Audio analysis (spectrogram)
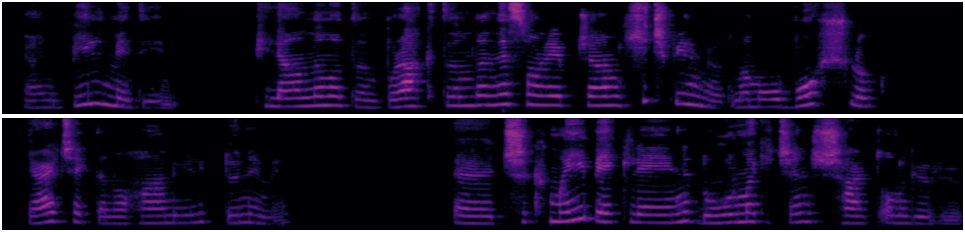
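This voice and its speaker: The voice has a dark, mellow tone with ordinary pitch variation. It moves at a fairly slow pace. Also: woman, high pitch for a woman. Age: 50s. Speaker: life coach. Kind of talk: casual chat.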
